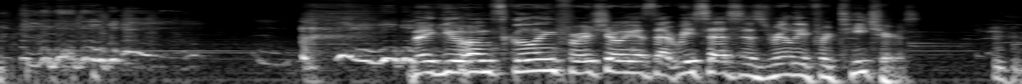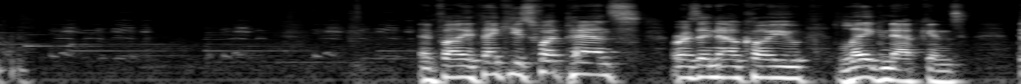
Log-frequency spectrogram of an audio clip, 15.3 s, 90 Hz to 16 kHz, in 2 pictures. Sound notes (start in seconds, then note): 7.4 laughs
